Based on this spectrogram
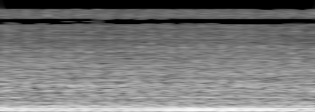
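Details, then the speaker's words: Restored car after repairs, with a freshly painted airbox, waiting for the cooling fan to kick in: steady, smooth low idle with an even beat, no knocks or squeals. Running cleanly, fan working; normal idle. "The sweet sound of success. She's running. The fan's working."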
